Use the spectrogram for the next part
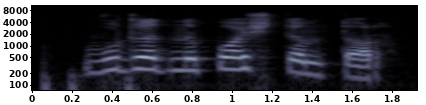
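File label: "вуджӧдны позьтӧмтор", Komi, female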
